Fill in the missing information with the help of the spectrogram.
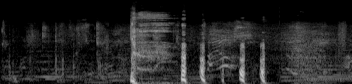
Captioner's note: laughing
